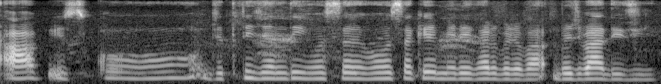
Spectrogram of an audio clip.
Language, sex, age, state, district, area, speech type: Urdu, female, 30-45, Bihar, Saharsa, rural, spontaneous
